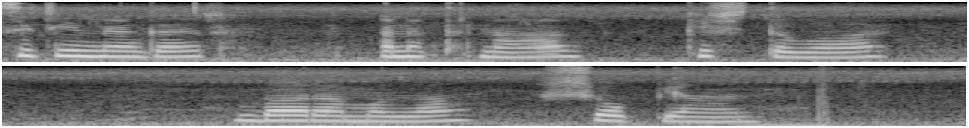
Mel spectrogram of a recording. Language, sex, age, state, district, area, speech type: Kashmiri, female, 45-60, Jammu and Kashmir, Srinagar, urban, spontaneous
